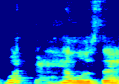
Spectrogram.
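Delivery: startled. Retold or imitated. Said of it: "You go".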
